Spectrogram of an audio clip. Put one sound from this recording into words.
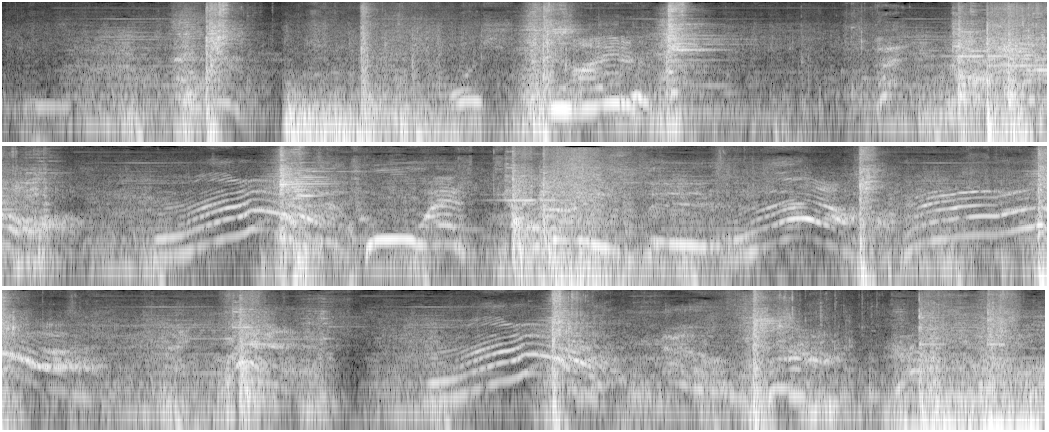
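Metal weapons clash and strike sharply again and again.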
